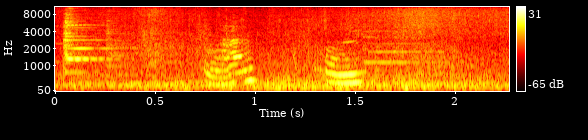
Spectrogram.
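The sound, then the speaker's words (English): A sailboat heads out of San Francisco Bay onto the open ocean past a headland lighthouse, with steady rushing wind and water noise and a couple of brief voices. “We sail out of the San Francisco Bay and are traveling up past the Point Bonita Lighthouse in the Marin Headlands.”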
